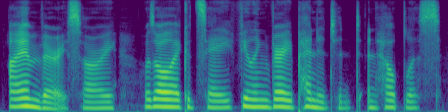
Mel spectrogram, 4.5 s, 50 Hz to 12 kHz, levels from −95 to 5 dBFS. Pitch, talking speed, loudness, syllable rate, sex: 200 Hz, 175 wpm, -18 LUFS, 5.2 syllables/s, female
